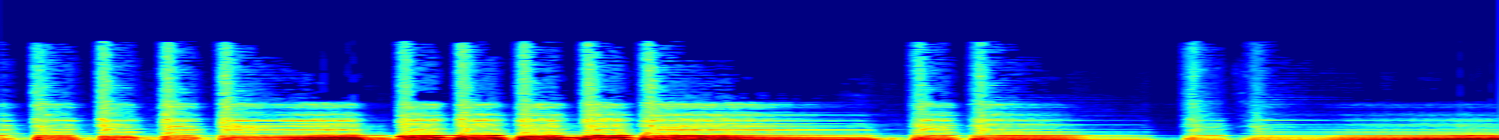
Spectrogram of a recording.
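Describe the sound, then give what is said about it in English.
Electric guitar with its volume knob rolled back, giving a smooth, mildly driven tone: a run of quick strummed chords, then longer ringing chords that sustain, with no talking. “Yeah, the tone goes, and then it's not the same tone that, whereas with these, it's, you can hear it's kind of pretty smooth.”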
